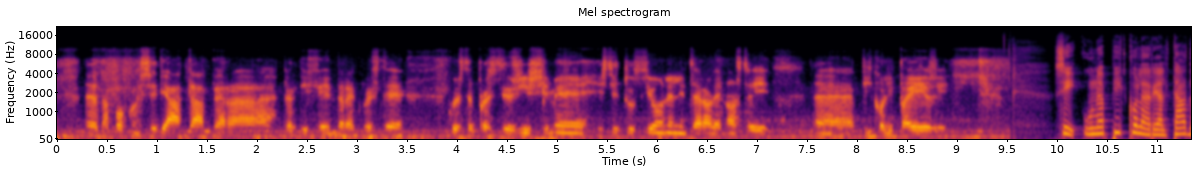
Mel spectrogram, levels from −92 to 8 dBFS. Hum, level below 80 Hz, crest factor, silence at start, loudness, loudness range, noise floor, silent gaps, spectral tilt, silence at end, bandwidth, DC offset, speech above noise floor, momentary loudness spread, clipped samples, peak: none; -42 dBFS; 18 dB; 0 s; -17 LUFS; 2 LU; -43 dBFS; none; -4 dB/octave; 0 s; 13 kHz; under 0.1%; 26 dB; 10 LU; under 0.1%; 0 dBFS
